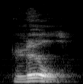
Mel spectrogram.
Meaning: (noun) 1. cock, prick (slang for penis) 2. disgusting male person, dick, prick 3. a type of bottle used to feed an infant or the infirm
- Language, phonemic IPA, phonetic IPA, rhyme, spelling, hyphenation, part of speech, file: Dutch, /lʏl/, [lʏɫ], -ʏl, lul, lul, noun / verb, Nl-lul.ogg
